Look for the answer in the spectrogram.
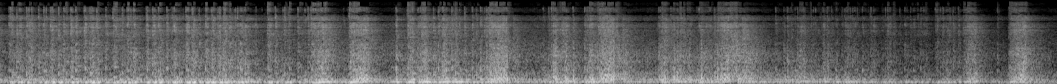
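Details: Brand-new drag-race motor with a radical camshaft, first fire-up, choppy galloping idle loping about once a second, no misfire, knocking or blow-by. Overlap and lobe separation needed lots of throttle, blade about six percent open; normal lopey idle.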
